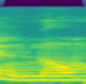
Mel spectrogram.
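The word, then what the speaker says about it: gnome: हुआ है सामने लेकिन हमें केवल इसे नोम पढ़ना है जी को नहीं पढ़ना है ये आपका जी का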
